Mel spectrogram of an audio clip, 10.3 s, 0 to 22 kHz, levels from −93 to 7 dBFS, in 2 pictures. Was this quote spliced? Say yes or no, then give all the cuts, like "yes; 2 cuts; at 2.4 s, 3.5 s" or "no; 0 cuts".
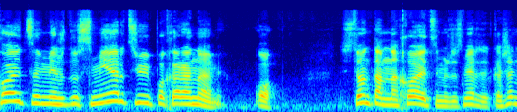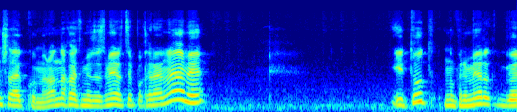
no; 0 cuts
